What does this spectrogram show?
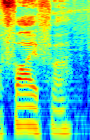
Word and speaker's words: Pfeiffer: in there i am unless it's a silent p like michelle pfeiffer the podcast is the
